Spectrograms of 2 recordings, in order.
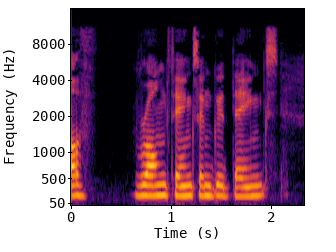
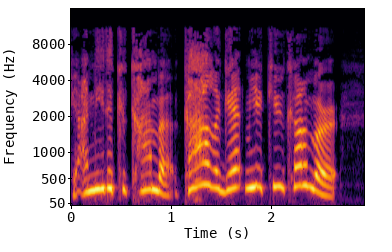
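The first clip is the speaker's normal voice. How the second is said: high, screaming chef voice, mock; 9 semitones higher than usual. Recalling a busy night when the chef yelled for a cucumber, imitating a screaming chef. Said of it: "the chef starts screaming like".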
